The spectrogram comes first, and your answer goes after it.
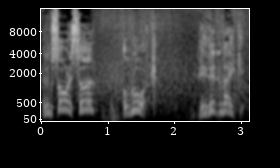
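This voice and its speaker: Very high-voiced, apologetic sailor. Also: male voice, lively intonation, moderate pace, a little hiss or hum. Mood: grave, apologetic. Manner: hesitant, deferential. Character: apologetic, deferential male sailor. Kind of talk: audio drama acting.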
